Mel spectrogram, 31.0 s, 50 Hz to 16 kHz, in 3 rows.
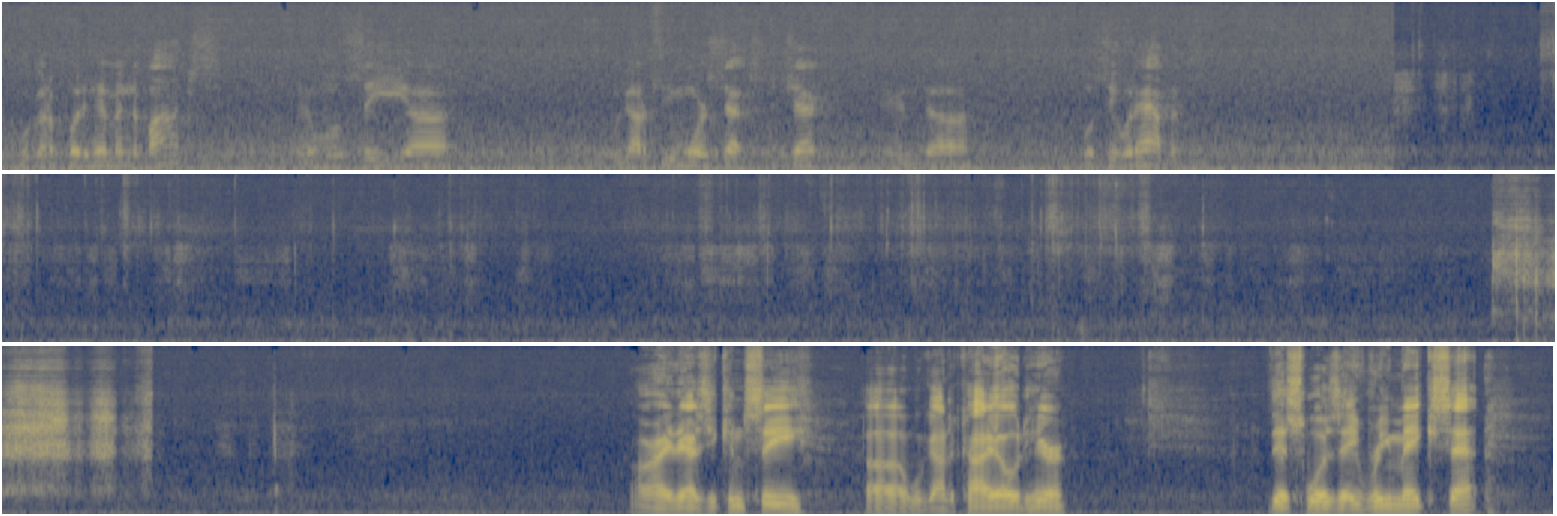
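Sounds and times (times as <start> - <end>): low steady rumble: 0.0 - 20.3
rustling in dry leaves: 9.2 - 19.2.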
